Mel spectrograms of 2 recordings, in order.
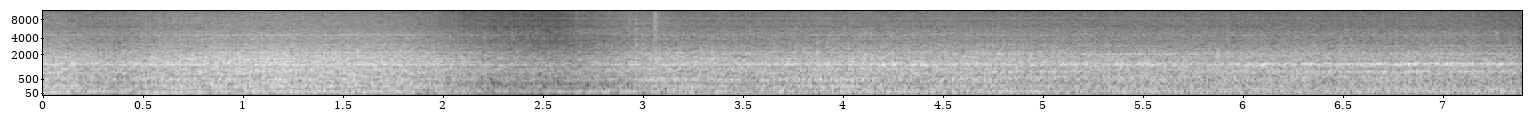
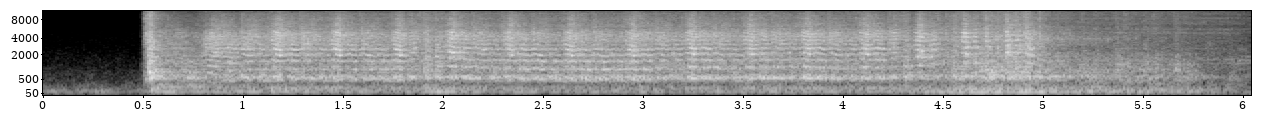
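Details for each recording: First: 1975 Chevrolet Monza 350 V8, first start in 12 years: steady, even idle rumble with a light exhaust tick and no misses or knocks; smooth and clean, though it kept running when the shutoff was released. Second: 1975 Chevrolet Monza 350 V8, first start attempt in 12 years, on gravity-fed fuel, carburetor bowl gasket leaking: starter spins at a steady three-and-a-half beats a second for about four seconds, then winds down without catching; cranks, won't start.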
